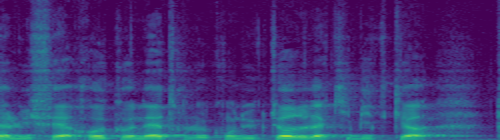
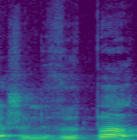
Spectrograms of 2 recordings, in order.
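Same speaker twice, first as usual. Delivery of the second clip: plain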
